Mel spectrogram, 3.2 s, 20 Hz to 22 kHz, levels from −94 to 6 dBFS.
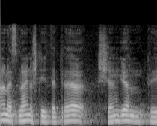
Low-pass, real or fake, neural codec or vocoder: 10.8 kHz; fake; codec, 44.1 kHz, 1.7 kbps, Pupu-Codec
